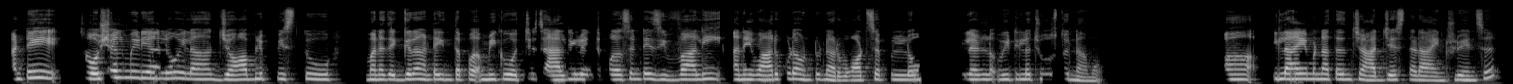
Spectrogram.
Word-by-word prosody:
అంటే 300 +5 +2 0.5
సోషల్ 275 +5 +4
మీడియా‌లో 285 -3 +1
ఇలా 250 -2 +1 0.3
జాబ్‌‌లిప్పిస్తూ, 245 +2 0 0.6
మన 230 0 +3
దగ్గర 230 +3 +2
అంటే 230 +1 -1
ఇంత 220 +1 -1
ప - - -1 0.2
మీకు 230 +1 0
వచ్చే 225 +4 -6
సాలరీ‌లో 220 +3 +1
ఇంత - - -16
పర్సెంటేజ్ 240 +1 0
ఇవ్వాలీ. 230 +4 +1 0.2
అనే 230 0 +2
వారు 215 +2 +2
కూడా 255 -1 +1
ఉంటున్నారు. 215 -4 -1
వాట్సాపుల్లో 215 +2 -1 0.4
వీళ్ళల్లో 230 0 0
వీటిల్లో 235 +1 -1
చూస్తున్నాము. 210 -9 -5 1.4
ఆహ్, 235 0 0 0.3
ఇలా 250 -1 +5
ఏమన్నా 245 -1 +2
అతను 235 -1 -1
చార్జ్ 195 -2 +1
చేస్తాడా? 215 -1 -1
ఆ - - -1
ఇన్‌ఫ్లూయెన్సుర్. 210 - -2
230 Hz, 125 wpm, -23 LUFS, 215-250 Hz, 1.4 s, ఇలా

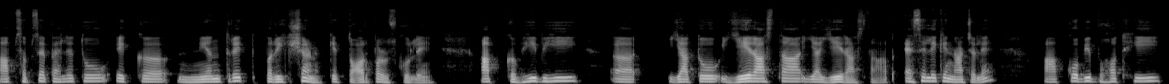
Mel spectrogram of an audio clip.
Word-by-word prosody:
आप 125 - 0
सबसे 150 - -2
पहले 135 0 -3
तो 145 0 -1
एक 140 - -2 0.4
नियंत्रित 130 +8 +1
परीक्षण 125 - +1
के 130 - -1
तौर 105 -2 -1
पर 125 - +2
उसको 105 +1 -4
लें, 85 -1 -5 0.5
आप 130 0 +3
कभी 125 +5 +2
भी 155 +2 +1 0.3
अ, 120 -3 +1 0.4
या 120 +2 +3
तो 135 +1 +2
ये 120 +6 +6
रास्ता, 140 0 +4
या 120 -2 0
ये 110 +3 +4
रास्ता, 100 -2 -4
आप 100 +2 -9 0.2
ऐसे 135 +3 +1
लेके 155 0 +2
ना 115 -4 +3
चलें 115 - -3 0.5
आपको 120 +6 0
भी 155 - +3
बहुत 125 +4 -3
ही 150 +2 +1
130 Hz, 165 wpm, -24 LUFS, 115-145 Hz, 0.5 s, ये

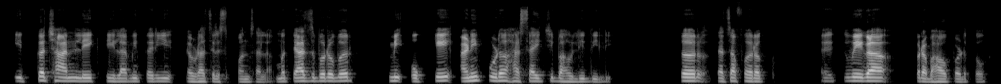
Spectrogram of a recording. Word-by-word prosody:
इतकं 160 +4 -1
छान 160 -2 +3
लेख 150 0 +2
लिहिला 140 -1 -2
मी 145 - -5
तरी 145 0 -4 0.2
एवढाच 135 0 -4
रिस्पॉन्स 125 0 -10
आला. 120 - -11
मग 140 - -4
त्याचबरोबर 160 +2 +2 0.4
मी 170 0 +2
ओके 145 +5 +2
आणि 155 +4 +6
पुढं 175 -1 +1
हसायची 145 0 -4
बाहुली 135 -2 -5
दिली, 120 - -12 0.7
तर 165 -1 +5
त्याचा 145 +2 -2
फरक 140 -2 -2 0.5
एक 150 0 -9
वेगळा 165 -1 +8 0.3
प्रभाव 130 -3 -1
पडतो. 120 -1 -10
150 Hz, 150 wpm, -24 LUFS, 140-160 Hz, 0.7 s, वेगळा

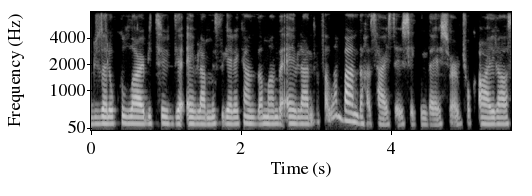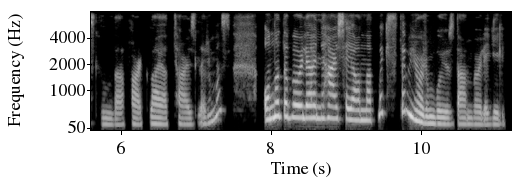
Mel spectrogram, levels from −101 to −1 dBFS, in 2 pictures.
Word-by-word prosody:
güzel 165 +1 +1
okullar 170 -1 +2
bitirdi, 170 -1 -2
evlenmesi 165 +1 -1
gereken 165 +1 0
zamanda 165 +1 -1
evlendi 165 -1 -1
falan. 335 -2 -4
Ben 225 -5 +4
daha 170 - -5
serseri 150 +1 -3
şekilde 150 -4 -1
yaşıyorum. 155 +3 -1
Çok 170 - -10
ayrı 160 0 +1
aslında, 150 -3 -5
farklı 160 +2 -5
hayat 155 -1 -3
tarzlarımız. 180 - -7 0.4
Ona 335 +6 +6
da 345 -2 +3
böyle, 315 -1 +5
hani, 310 -1 +4
her 300 -1 +4
şeyi 280 -2 +3
anlatmak 255 - -1
istemiyorum, 250 - +3
bu 165 - 0
yüzden, 155 0 -4
böyle 150 -2 -5
gelip 150 0 -9
170 Hz, 165 wpm, -25 LUFS, 160-250 Hz, 0.4 s, Ona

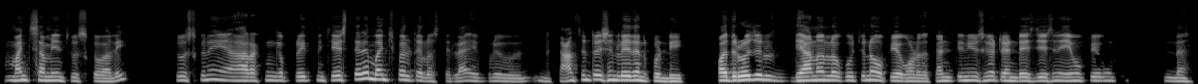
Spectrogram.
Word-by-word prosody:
మంచి 190 +1 +2
సమయం 180 -1 +2
చూసుకోవాలి? 155 +2 -4 0.5
చూసుకొని 205 +4 -4 0.3
ఆ - - +3
రకంగా 185 +2 -4
ప్రయత్నం 185 +1 -4
చేస్తేనే 205 +6 +2
మంచి 225 -2 +1
ఫలితాలొస్తాయి. 175 -8 -4
ల - - -3 0.2
ఇప్పుడు 155 +1 -9 0.6
కాన్సన్‌ట్రేషన్ 205 +2 +1
లేదనుకోండి. 165 -7 +3 0.4
10 185 0 +7
రోజులు 210 +1 +6 0.3
ధ్యానంలో 195 +2 +5
కూర్చున్న 195 +3 -1
ఉపయోగం 165 -1 0
ఉండదు. 145 -2 -2
కంటిన్యూస్‌గా 180 +2 -1
10 170 -2 +1
డేస్ 165 -2 +2
చేసినా 170 +1 -1
ఏం 175 - +1
ఉపయోగం 175 0 -4
ఉంటంది? 170 +1 -21 0.5
డా 150 - -2
180 Hz, 140 wpm, -24 LUFS, 165-195 Hz, 0.6 s, 10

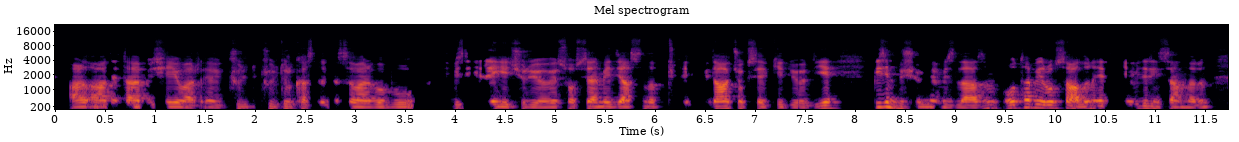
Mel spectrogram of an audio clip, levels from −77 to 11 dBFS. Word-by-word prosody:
a 105 0 +2
adeta 100 0 +2
bir 100 - -10
şey 105 -1 +1
var? 90 -1 +1
Eee, 95 -1 -4
kül 105 -2 -9
kültür 110 0 -7
kasırgası 470 +3 -4
var 95 -1 +4
ve - - -6
bu 100 -1 -3 0.4
bizi - - -8 0.2
ele 110 - +5
geçiriyor 95 -2 -1
ve 95 - +1
sosyal 105 - +1
medya 105 -1 +4
aslında 105 0 -4
tüketimi 465 0 -13
daha - - +7
çok 455 -1 -4
sevk 445 - -4
ediyor." 95 -2 -6
diye 140 +5 +1 0.4
bizim 195 - +3
düşünmemiz 95 -4 -5
lazım. 90 +12 +2
O, 150 - +2
tabii 165 -1 +3
ruh 145 0 +5
sağlığını 450 - +4
etkileyebilir 470 - -3
insanların, 95 -1 -3
105 Hz, 175 wpm, -23 LUFS, 95-150 Hz, 0.4 s, daha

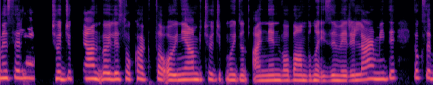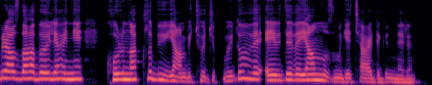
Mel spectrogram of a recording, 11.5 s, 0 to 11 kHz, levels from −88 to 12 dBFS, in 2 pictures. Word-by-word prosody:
mesela 280 0 +1 0.4
çocukken, 260 0 +1
böyle, 240 0 +3
sokakta 240 0 -3
oynayan 220 +2 +3
bir - - -4
çocuk 225 -1 -6
muydun? 205 -3 -2
Annen, 195 +2 +1
baban 195 0 -1
buna 195 +1 -1
izin 190 +2 -1
verirler 205 +6 0
miydi? 245 +3 0 0.3
Yoksa 285 -1 -5
biraz 270 -2 +2
daha, 260 -1 +2
böyle, 245 0 +2
hani, 240 -1 +3 0.3
korunaklı 230 +2 +4
büyüyen 185 -8 -1
bir 160 - -9
çocuk 130 -3 -13
muydun 255 +8 -2
ve 235 - 0
evde 205 +2 +1
ve 215 - +1
yalnız 210 -4 +2
mı 140 -1 -5
geçerdi 135 -1 -7
günlerin? 125 -3 -6
220 Hz, 160 wpm, -23 LUFS, 190-245 Hz, 0.4 s, korunaklı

